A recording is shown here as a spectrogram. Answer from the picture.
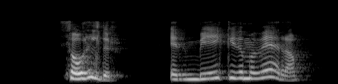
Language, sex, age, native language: Icelandic, female, 12, Icelandic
